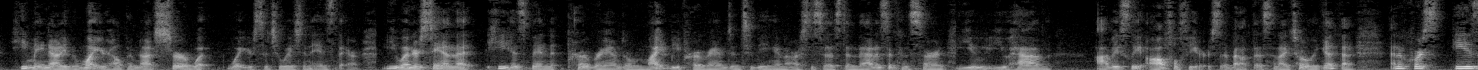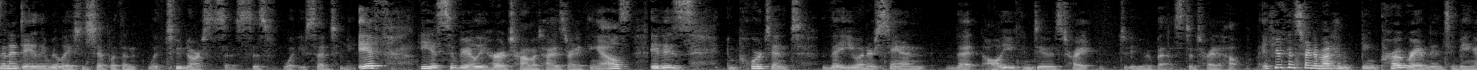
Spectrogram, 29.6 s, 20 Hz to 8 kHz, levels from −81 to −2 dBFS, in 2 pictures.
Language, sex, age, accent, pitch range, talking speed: English, female, 30-49, American, 135-165 Hz, 220 wpm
